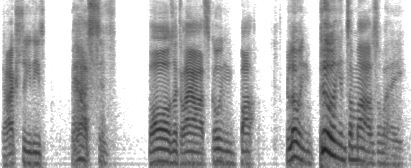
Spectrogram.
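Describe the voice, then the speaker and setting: A man reading amateur fan fiction as an eager, wonder-struck young storyteller from an underground kingdom, in an earnest, halting way. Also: fairly high pitch, darkish tone. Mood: excited.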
